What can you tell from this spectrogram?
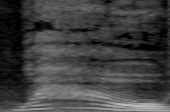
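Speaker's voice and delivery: wow. Acted. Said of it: "said Flip Flop".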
